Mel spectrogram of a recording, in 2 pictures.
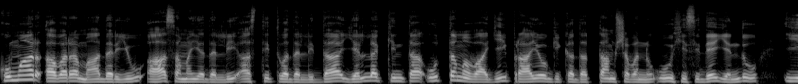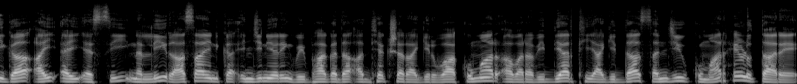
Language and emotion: Kannada, neutral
